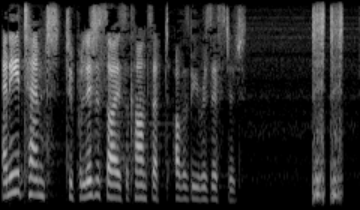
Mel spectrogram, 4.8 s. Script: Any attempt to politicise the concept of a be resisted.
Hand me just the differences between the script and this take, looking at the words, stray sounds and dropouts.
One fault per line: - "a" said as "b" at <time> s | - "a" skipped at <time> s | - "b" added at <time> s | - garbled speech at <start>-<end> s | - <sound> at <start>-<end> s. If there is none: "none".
- laugh at 4.2-4.6 s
